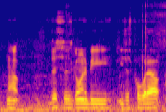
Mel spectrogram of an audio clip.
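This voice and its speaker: Amid noticeable background noise and audible room echo, a man talks at a moderate pace in a fairly low pitch with ordinary pitch variation. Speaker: tool reviewer. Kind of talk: casual product walkthrough. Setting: in a hardware store. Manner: hesitant, many fillers.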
